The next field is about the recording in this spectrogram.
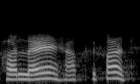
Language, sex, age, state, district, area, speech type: Hindi, female, 30-45, Uttar Pradesh, Ghazipur, rural, conversation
